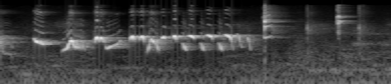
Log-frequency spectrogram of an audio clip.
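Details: White-rumped shama singing many varied notes while tail-flicking: a rapid rich warbling run of slurred whistles, then a few sharp high bursts spaced apart.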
